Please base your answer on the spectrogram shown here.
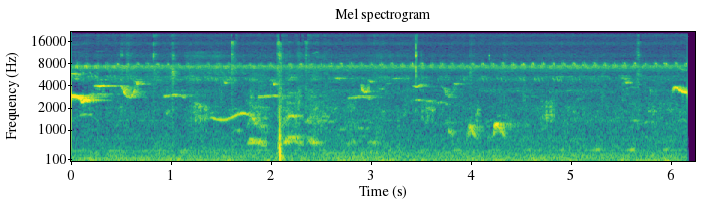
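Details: Morning birdsong at Kamphaeng Saen, Thailand: faint whistled chirps, short rising and falling sweeps and scattered tweets from several birds, over a steady high insect buzz and soft background hiss.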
